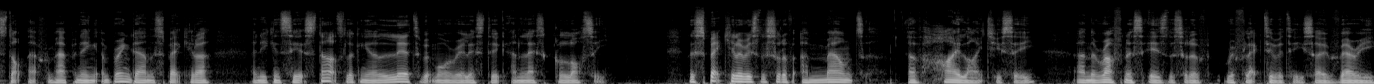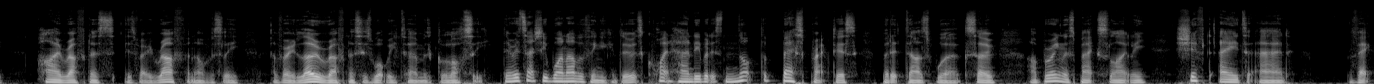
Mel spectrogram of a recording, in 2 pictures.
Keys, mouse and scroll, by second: 0.7-3.2 drag, 3.2-27.4 middle drag.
